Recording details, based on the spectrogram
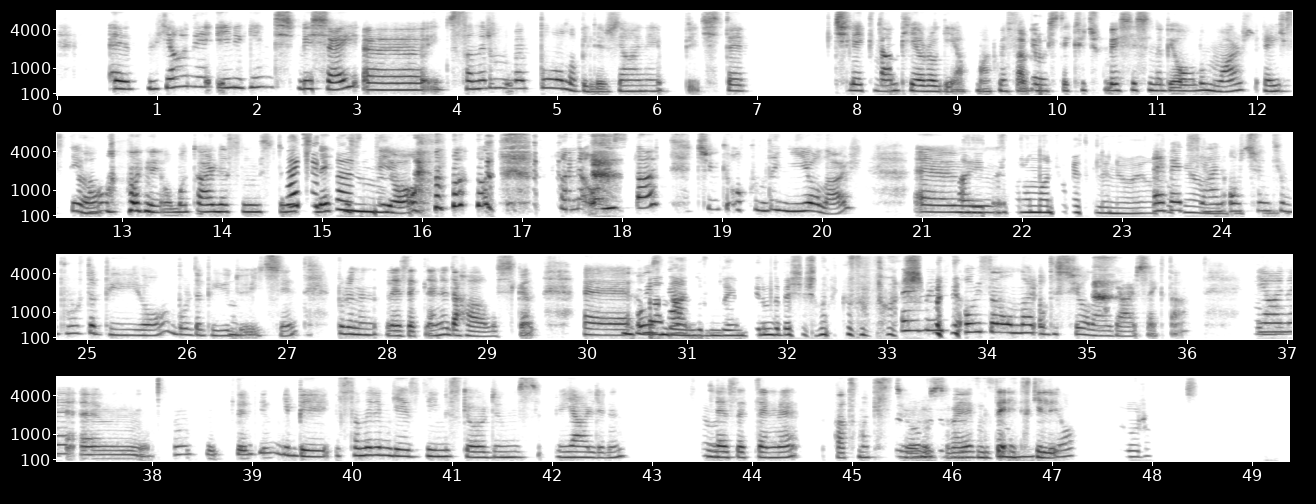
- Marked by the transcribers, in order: other background noise; chuckle; joyful: "Evet"; laughing while speaking: "bir kızım var şu an"; chuckle; unintelligible speech; distorted speech
- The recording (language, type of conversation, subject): Turkish, unstructured, Gezdiğin yerlerde hangi yerel lezzetleri denemeyi seversin?
- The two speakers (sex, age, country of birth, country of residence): female, 30-34, Turkey, Poland; female, 40-44, Turkey, United States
